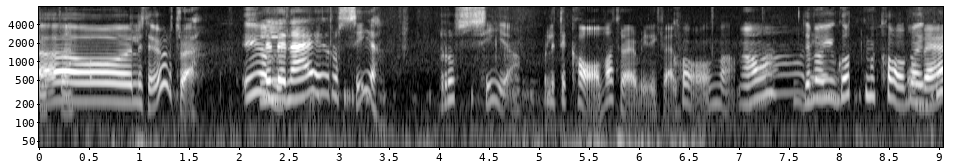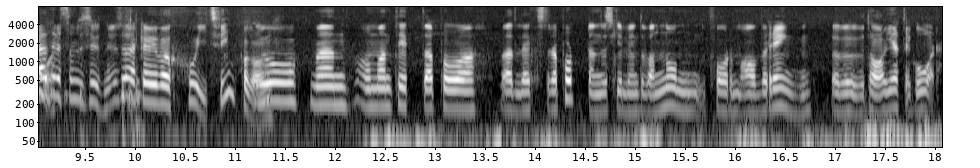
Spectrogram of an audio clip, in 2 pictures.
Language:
Swedish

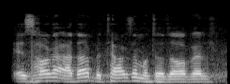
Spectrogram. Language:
Persian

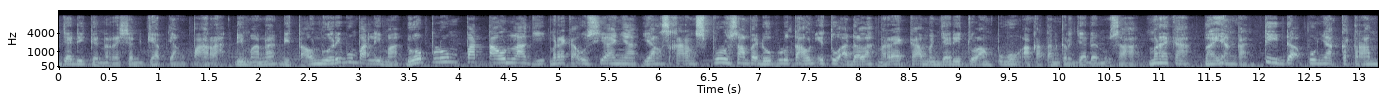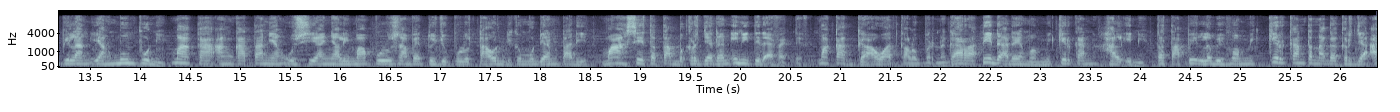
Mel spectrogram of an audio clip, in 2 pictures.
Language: Indonesian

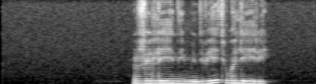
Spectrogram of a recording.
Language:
Russian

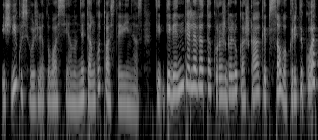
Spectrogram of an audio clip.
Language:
Lithuanian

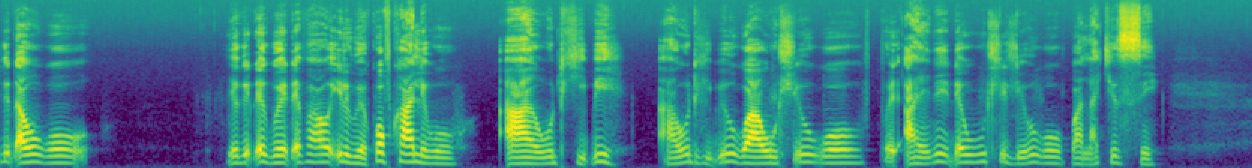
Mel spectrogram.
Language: Geji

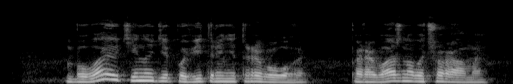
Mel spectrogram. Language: Ukrainian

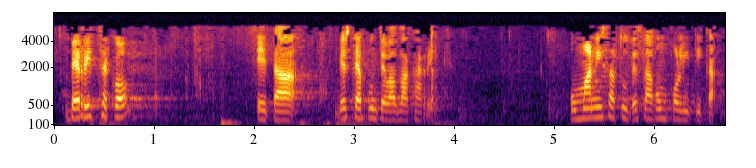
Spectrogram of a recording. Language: Basque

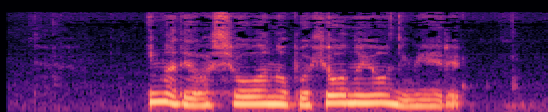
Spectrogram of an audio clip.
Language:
Japanese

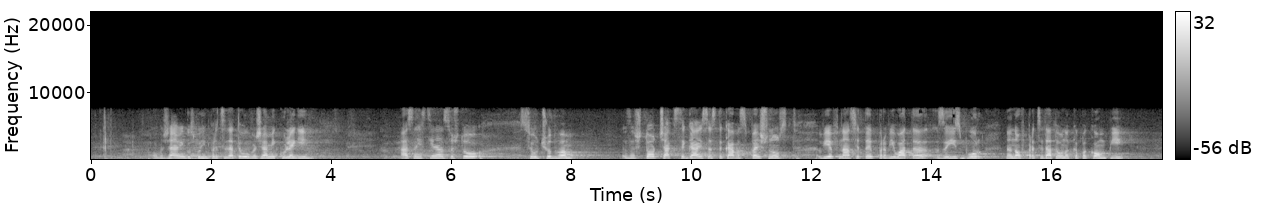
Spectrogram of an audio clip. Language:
Bulgarian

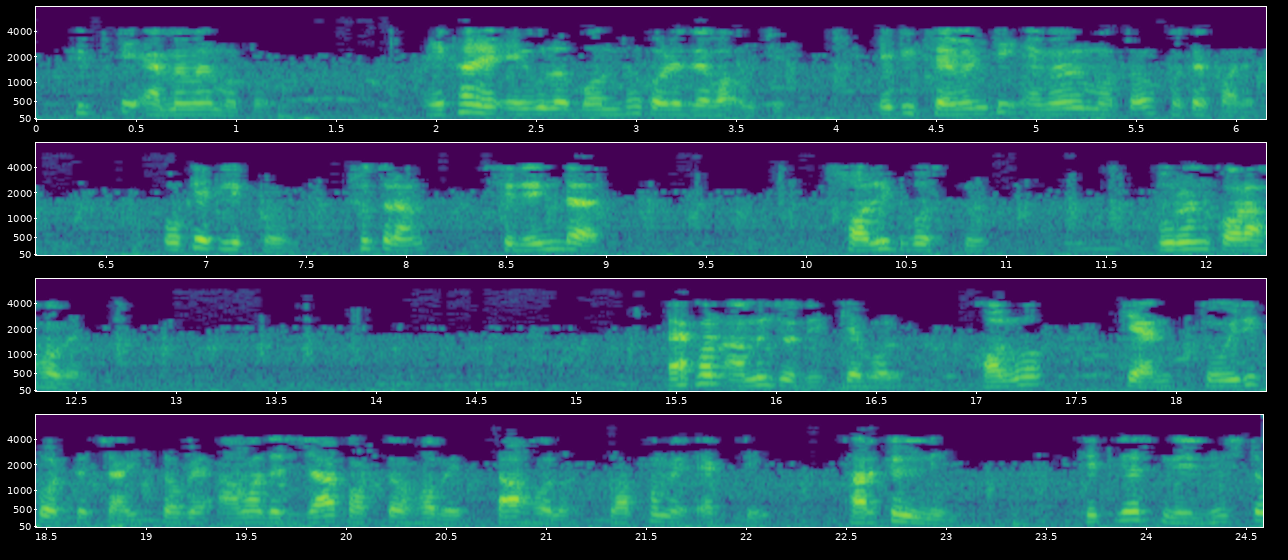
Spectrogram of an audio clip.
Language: Bangla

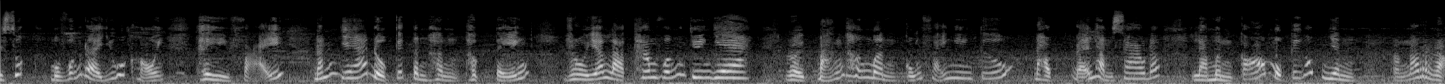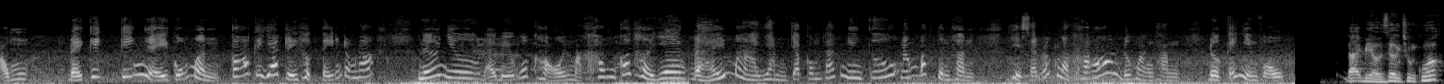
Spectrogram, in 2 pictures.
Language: Vietnamese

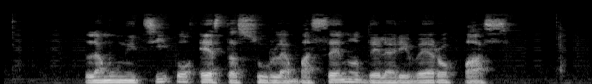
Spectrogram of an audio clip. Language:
Esperanto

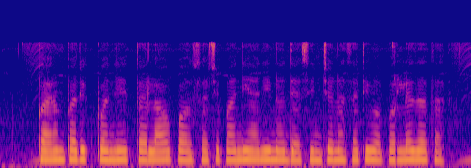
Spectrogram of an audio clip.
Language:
Marathi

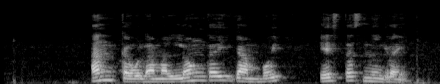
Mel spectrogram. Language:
Esperanto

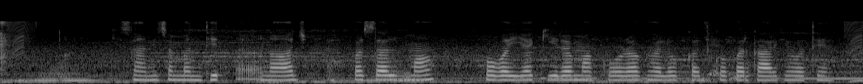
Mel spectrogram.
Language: Chhattisgarhi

